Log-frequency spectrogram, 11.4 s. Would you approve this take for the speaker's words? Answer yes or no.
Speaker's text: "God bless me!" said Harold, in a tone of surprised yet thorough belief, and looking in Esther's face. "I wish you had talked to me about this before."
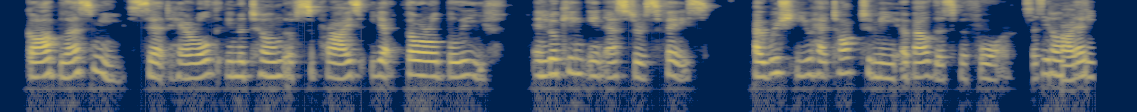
no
